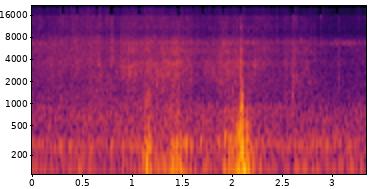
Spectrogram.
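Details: Outdoor wind rumble with a few dull thumps and knocks, and no animal voice or buzzing.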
